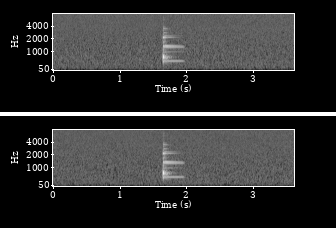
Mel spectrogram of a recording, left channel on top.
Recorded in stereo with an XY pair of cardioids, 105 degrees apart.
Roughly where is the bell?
Ahead.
